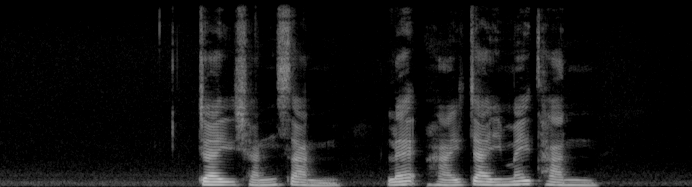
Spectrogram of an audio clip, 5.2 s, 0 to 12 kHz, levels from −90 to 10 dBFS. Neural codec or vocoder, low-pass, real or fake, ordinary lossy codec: none; none; real; none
